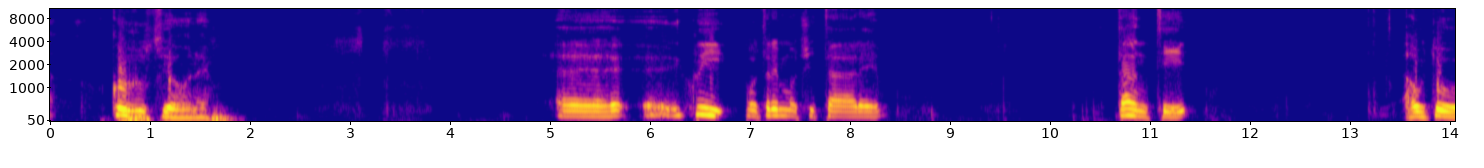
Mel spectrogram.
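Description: An elderly man lectures calmly through a microphone, in bursts with pauses.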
